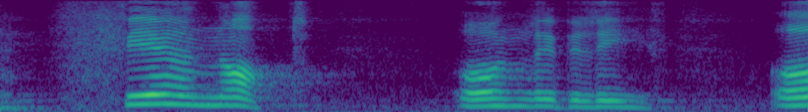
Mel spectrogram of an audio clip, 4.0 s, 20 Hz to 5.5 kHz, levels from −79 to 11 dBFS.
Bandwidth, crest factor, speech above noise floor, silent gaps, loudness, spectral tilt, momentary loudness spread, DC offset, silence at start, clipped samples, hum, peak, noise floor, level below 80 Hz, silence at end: 5.4 kHz; 18 dB; 32 dB; none; -24 LUFS; -7 dB/octave; 24 LU; under 0.1%; 0 s; under 0.1%; none; -8 dBFS; -55 dBFS; -60 dBFS; 0 s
